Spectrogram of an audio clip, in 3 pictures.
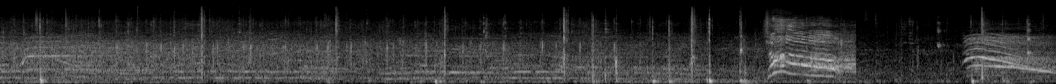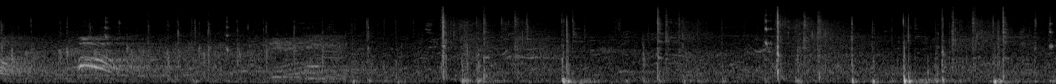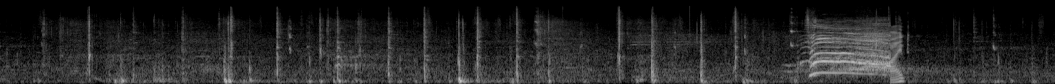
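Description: Badminton rally in an arena: a run of sharp cracks as rackets strike the shuttlecock, broken by a few short, loud, falling squeals about eight to twelve seconds in and again near the end, with crowd noise at the start.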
